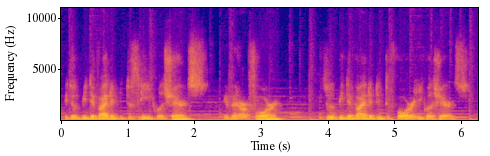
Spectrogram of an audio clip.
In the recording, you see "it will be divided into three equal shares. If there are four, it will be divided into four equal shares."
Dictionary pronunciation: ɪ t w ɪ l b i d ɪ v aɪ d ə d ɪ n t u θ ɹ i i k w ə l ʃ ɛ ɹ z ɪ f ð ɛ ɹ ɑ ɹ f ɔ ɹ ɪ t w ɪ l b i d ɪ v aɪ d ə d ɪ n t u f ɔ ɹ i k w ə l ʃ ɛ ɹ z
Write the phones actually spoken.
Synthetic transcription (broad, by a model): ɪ t w ɪ l b i d ɪ v aɪ d ə d ɪ n t u θ ɹ i i k w ə l ʃ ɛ ɹ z ɪ f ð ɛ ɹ ɑ ɹ f ɔ ɹ ɪ t w ɪ l b i d ɪ v aɪ d ə d ɪ n t u f ɔ ɹ i k w ə l ʃ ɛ ɹ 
